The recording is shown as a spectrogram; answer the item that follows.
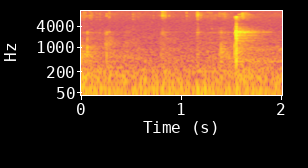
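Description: Wooden rolling pin rolling pastry dough out on a marble table: a few faint, sharp clicks and light knocks, the loudest about three quarters of the way through.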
